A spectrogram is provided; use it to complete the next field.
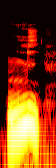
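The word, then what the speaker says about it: mis: Mi, same thing here, final s is not pronounced.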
